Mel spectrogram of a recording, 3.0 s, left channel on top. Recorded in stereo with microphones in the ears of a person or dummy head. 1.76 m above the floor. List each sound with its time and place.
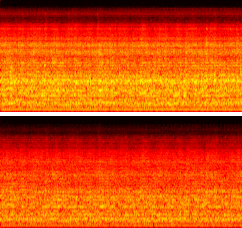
0.0 s an engine running: 50° left (ahead or behind), 1.8 m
